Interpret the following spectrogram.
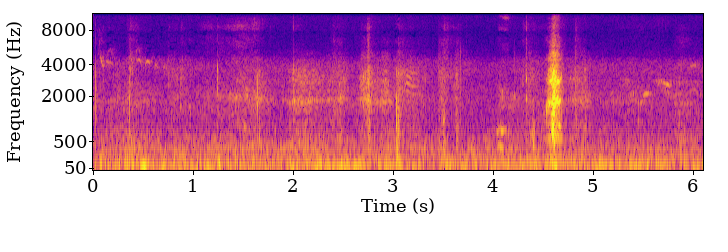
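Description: Thuds and scuffs of a person doing a burpee with a push-up while wearing a 10 kg weight vest: hands and feet landing and jumping on a mat over concrete. There is one louder burst about four and a half seconds in.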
